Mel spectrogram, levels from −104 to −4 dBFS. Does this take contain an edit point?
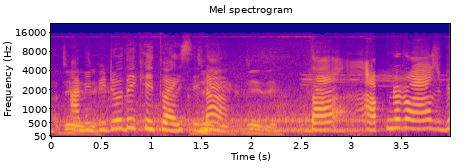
no; 0 cuts

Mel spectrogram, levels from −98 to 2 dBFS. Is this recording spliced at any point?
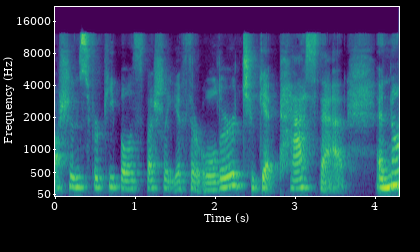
no; 0 cuts

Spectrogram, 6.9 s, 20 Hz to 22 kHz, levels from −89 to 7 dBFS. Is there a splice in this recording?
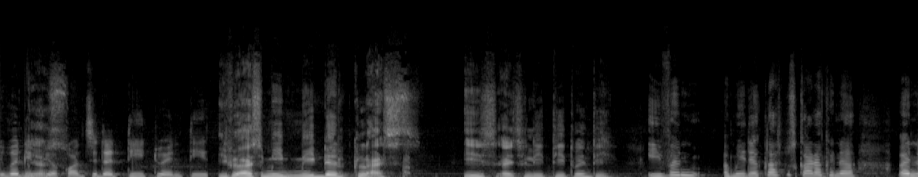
yes; 2 cuts; at 1.5 s, 4.8 s

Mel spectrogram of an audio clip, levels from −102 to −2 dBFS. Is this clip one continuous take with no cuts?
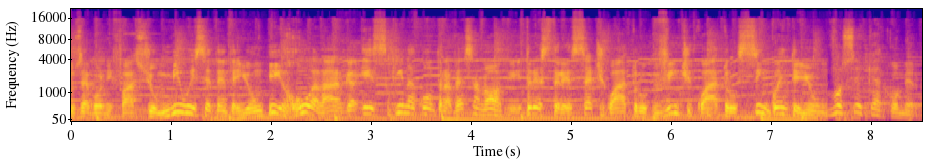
yes; 0 cuts

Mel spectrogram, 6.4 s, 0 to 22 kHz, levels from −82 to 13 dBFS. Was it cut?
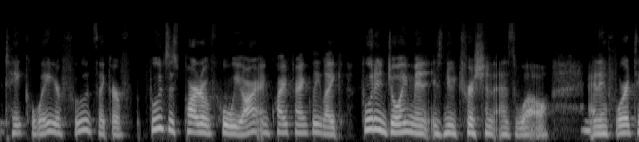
no; 0 cuts

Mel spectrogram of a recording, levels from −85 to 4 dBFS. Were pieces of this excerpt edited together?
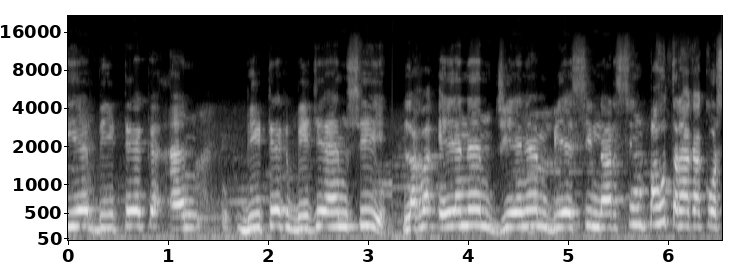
yes; 1 cut; at 3.3 s

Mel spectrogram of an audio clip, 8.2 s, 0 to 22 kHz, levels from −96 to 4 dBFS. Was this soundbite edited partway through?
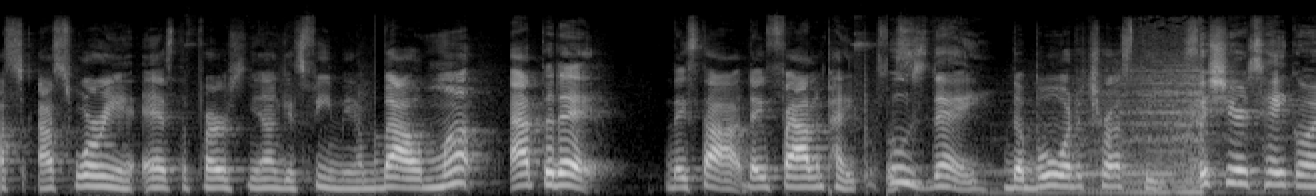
yes; 3 cuts; at 2.3 s, 5.5 s, 7.5 s

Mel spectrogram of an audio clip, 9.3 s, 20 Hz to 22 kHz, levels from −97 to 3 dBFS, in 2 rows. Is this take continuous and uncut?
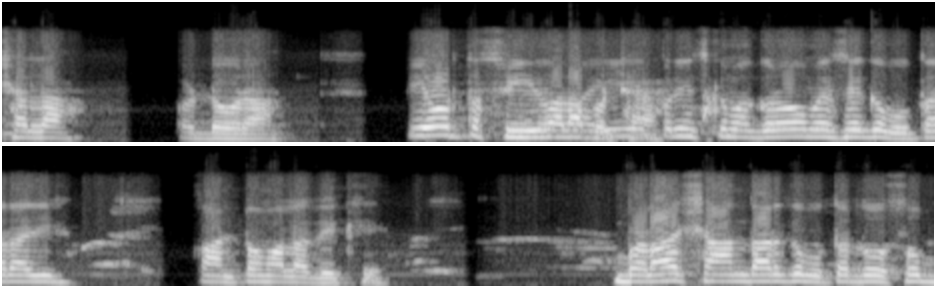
no; 1 cut; at 3.3 s

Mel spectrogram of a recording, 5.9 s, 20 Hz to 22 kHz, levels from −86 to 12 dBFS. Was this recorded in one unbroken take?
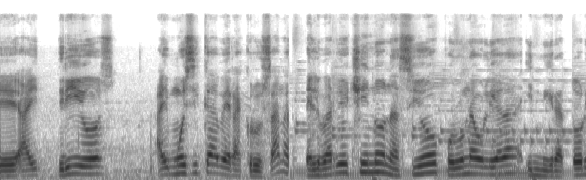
no; 1 cut; at 2.9 s

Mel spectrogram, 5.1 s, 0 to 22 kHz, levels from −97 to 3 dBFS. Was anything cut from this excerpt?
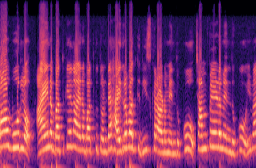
yes; 1 cut; at 3.9 s

